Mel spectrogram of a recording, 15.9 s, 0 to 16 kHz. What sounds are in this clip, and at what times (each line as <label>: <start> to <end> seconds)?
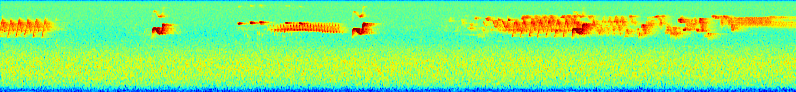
Nashville Warbler song: 0 to 2 seconds
Pacific-slope Flycatcher call: 2 to 4 seconds
Golden-crowned Kinglet call: 4 to 8 seconds
Orange-crowned Warbler song: 4 to 8 seconds
Pacific-slope Flycatcher call: 6 to 8 seconds
Nashville Warbler song: 8 to 12 seconds
Pacific Wren song: 8 to 16 seconds
Pacific-slope Flycatcher call: 10 to 12 seconds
